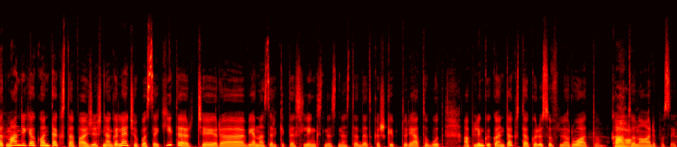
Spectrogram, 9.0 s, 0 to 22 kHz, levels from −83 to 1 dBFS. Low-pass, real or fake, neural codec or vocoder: 19.8 kHz; real; none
